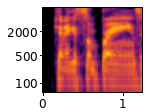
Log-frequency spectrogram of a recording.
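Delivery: usual speaking voice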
